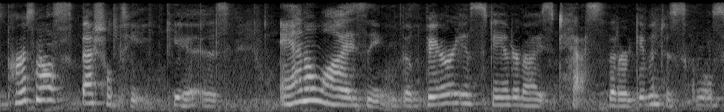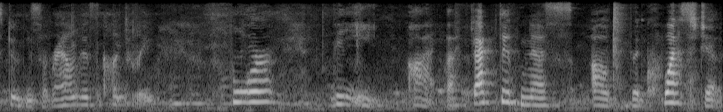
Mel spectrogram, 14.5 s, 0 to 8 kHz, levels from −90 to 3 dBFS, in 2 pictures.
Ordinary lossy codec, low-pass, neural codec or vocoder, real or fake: Opus, 64 kbps; 7.2 kHz; codec, 16 kHz, 2 kbps, FreqCodec, larger model; fake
